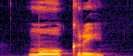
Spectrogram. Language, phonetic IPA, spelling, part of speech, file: Ukrainian, [ˈmɔkrei̯], мокрий, adjective, Uk-мокрий.ogg
- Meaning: 1. wet 2. sloppy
